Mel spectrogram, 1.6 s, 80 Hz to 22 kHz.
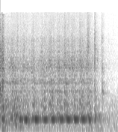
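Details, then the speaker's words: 1969 Cadillac Eldorado with 21,000 original miles, sat about 20 years, first crank attempt: even, quick starter chug at a steady pace for about a second, no firing yet; healthy cranking. "this sounds healthy do it do it one more time okay that sounds pretty good"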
